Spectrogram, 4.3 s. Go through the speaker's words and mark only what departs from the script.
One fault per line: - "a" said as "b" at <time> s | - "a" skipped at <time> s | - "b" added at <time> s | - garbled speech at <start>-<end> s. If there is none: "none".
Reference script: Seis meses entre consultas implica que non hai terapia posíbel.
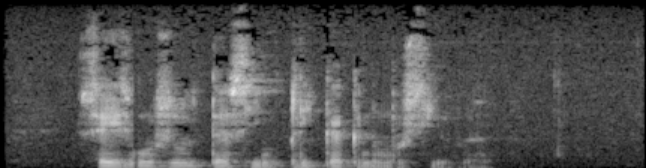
- "meses entre" skipped at 0.8 s
- "hai terapia" skipped at 2.6 s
